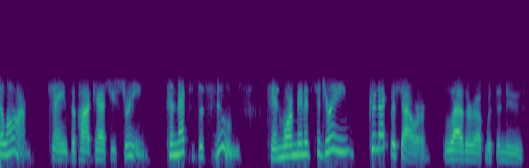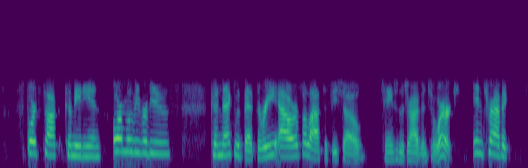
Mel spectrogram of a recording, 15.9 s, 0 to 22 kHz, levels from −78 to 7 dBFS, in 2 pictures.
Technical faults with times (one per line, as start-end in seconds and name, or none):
0.00-15.86 G.729 codec
3.19-3.26 VoIP packet loss concealed by the speech codec
12.07-12.13 VoIP packet loss concealed by the speech codec
14.86 VoIP packet loss concealed by the speech codec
